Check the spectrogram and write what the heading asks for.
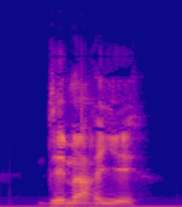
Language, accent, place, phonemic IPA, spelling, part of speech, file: French, France, Lyon, /de.ma.ʁje/, démarier, verb, LL-Q150 (fra)-démarier.wav
- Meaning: 1. to unmarry 2. to be unmarried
